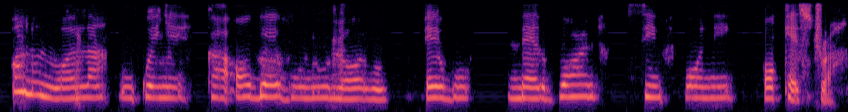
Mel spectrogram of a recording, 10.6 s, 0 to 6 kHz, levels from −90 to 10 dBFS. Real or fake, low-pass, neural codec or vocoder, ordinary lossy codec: fake; 5.4 kHz; vocoder, 22.05 kHz, 80 mel bands, HiFi-GAN; none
